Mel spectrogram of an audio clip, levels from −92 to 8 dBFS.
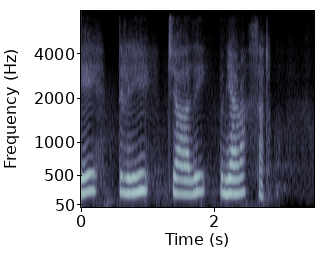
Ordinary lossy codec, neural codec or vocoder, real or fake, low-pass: none; codec, 16 kHz in and 24 kHz out, 0.4 kbps, LongCat-Audio-Codec, fine tuned four codebook decoder; fake; 7.2 kHz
